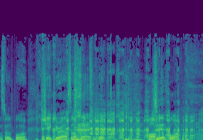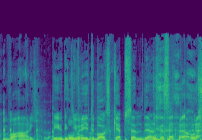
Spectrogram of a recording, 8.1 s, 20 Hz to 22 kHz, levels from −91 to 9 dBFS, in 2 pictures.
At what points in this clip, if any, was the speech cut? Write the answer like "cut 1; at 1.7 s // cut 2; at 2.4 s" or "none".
none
